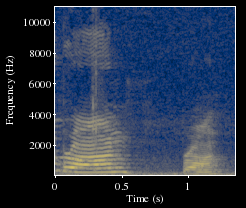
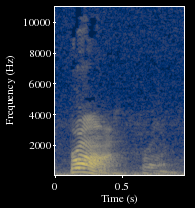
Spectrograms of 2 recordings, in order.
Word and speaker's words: Braun: I Drive it around my grandfather was very insistent you say it Brown ain't way different journals BRE you win yes just like the shaver braun phonetically yes braun my grandfather was very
